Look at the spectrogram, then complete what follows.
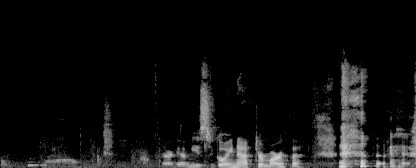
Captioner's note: chuckles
